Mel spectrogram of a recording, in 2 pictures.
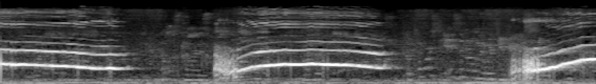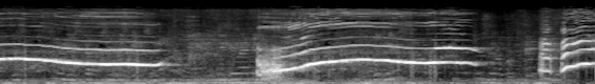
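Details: Miniature Schnauzer singing with repeated sustained tonal howls roughly every three seconds, each swooping upward and then gently sliding down, separated by brief quieter gaps with soft background noise.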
